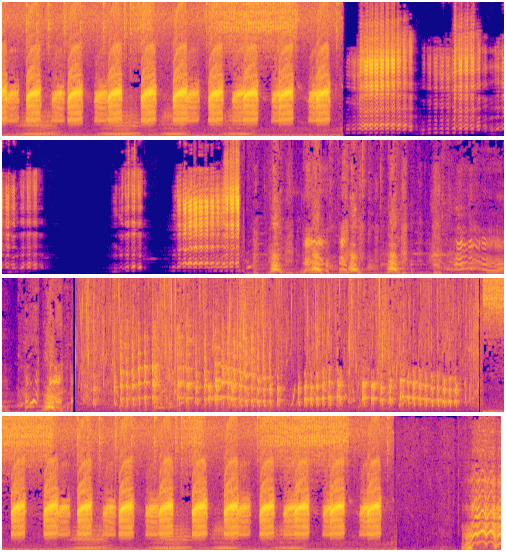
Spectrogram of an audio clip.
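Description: A frog croaking in a fast, even series of pulses, about three a second. It is followed by a dog's calls, short high yelps and then long wavering whines. The frog's pulsed croaking returns, and a horse's whinny starts at the very end.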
